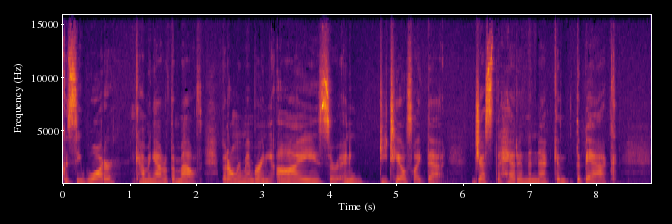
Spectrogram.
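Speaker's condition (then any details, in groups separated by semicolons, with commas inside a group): No condition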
